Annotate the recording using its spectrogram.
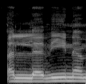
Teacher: الذین میں ذال ہے، اس کو زا نہیں پڑھنا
